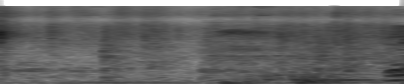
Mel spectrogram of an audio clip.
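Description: A lull between group recitations: faint children's voices murmur, with a short sharp sound at the very start.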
